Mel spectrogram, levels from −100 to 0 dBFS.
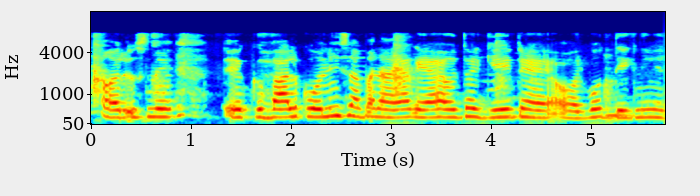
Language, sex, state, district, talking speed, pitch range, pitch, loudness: Hindi, female, Bihar, Vaishali, 165 wpm, 250-265 Hz, 255 Hz, -15 LUFS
